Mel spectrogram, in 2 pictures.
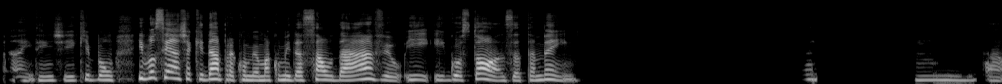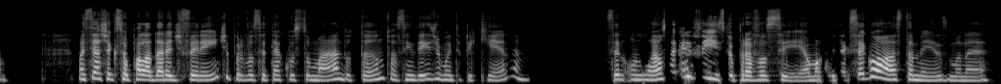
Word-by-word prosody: Ah 185 Hz, -, -12 dB
entendi, 185 Hz, -1 st, -8 dB
que 220 Hz, +5 st, -7 dB
bom. 200 Hz, -1 st, -2 dB, 0.3 s
E 275 Hz, -, +3 dB
você 300 Hz, +3 st, +1 dB
acha 265 Hz, -3 st, +2 dB
que -, -, -6 dB
dá 245 Hz, +2 st, +8 dB
pra 215 Hz, -3 st, -4 dB
comer 200 Hz, -1 st, -2 dB
uma 190 Hz, 0 st, -1 dB
comida 200 Hz, -2 st, -1 dB
saudável 205 Hz, 0 st, +2 dB
e 210 Hz, -2 st, -6 dB
e 200 Hz, -1 st, -7 dB
gostosa 195 Hz, -3 st, +2 dB
também? 205 Hz, +3 st, -4 dB, 2.3 s
Hum. 230 Hz, -, -10 dB, 1.0 s
Hum, 195 Hz, -2 st, -8 dB
tá. 175 Hz, +4 st, -11 dB, 0.8 s
Mas 245 Hz, -, +1 dB
você 275 Hz, -, +4 dB
acha 260 Hz, -2 st, +3 dB
que 220 Hz, -, -6 dB
seu 230 Hz, -4 st, +3 dB
paladar 210 Hz, -3 st, +6 dB
é 210 Hz, -, +6 dB
diferente 210 Hz, -, -1 dB
por 230 Hz, -, -5 dB
você 215 Hz, 0 st, -4 dB
ter 215 Hz, +1 st, -3 dB
acostumado 215 Hz, +2 st, -1 dB
tanto, 215 Hz, +7 st, -4 dB
assim, 220 Hz, 0 st, -3 dB
desde 230 Hz, +5 st, -2 dB
muito 210 Hz, -2 st, -5 dB
pequena? 205 Hz, +4 st, -8 dB, 0.8 s
Você 225 Hz, -, 0 dB
não 220 Hz, -1 st, -3 dB
é 215 Hz, -, +5 dB
um -, -, +2 dB
sacrifício 295 Hz, -, 0 dB
pra 205 Hz, 0 st, +3 dB
você, 195 Hz, -3 st, -2 dB
é 175 Hz, -, -3 dB
uma 195 Hz, +2 st, 0 dB
comida 195 Hz, +1 st, -8 dB
que -, -, -12 dB
você 250 Hz, -, +2 dB
gosta 245 Hz, -9 st, +6 dB
mesmo, 195 Hz, -1 st, -3 dB
né? 180 Hz, +2 st, -6 dB
210 Hz, 160 wpm, -22 LUFS, 195-230 Hz, 2.3 s, dá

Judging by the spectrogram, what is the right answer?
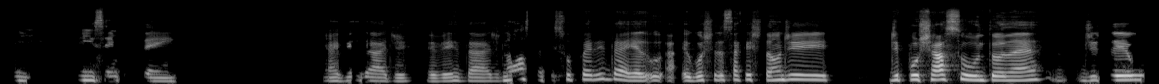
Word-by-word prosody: Sim. 180 Hz, -2 st, -7 dB, 0.5 s
Sim, 195 Hz, -1 st, -1 dB
sempre 190 Hz, 0 st, -9 dB, 0.2 s
tem. 150 Hz, -2 st, -6 dB, 1.5 s
Ai, 160 Hz, 0 st, -5 dB
verdade. 160 Hz, -3 st, -7 dB
É 150 Hz, -1 st, -5 dB
verdade. 160 Hz, 0 st, -5 dB
Nossa, 205 Hz, -1 st, -4 dB
que -, -, -25 dB
super 220 Hz, +2 st, -3 dB
ideia. 210 Hz, -8 st, 0 dB
O 190 Hz, -, 0 dB
a -, -, -10 dB
eu 175 Hz, 0 st, -1 dB
gostei 195 Hz, +4 st, -2 dB
dessa 205 Hz, +1 st, -2 dB
questão 210 Hz, -2 st, -1 dB
de 215 Hz, -2 st, +2 dB, 0.6 s
de 205 Hz, -, +3 dB
puxar 215 Hz, +1 st, +6 dB
assunto, 215 Hz, -4 st, +4 dB
né. 195 Hz, +4 st, +1 dB, 0.3 s
De 180 Hz, +1 st, -6 dB
ter 205 Hz, 0 st, +8 dB
o. 210 Hz, 0 st, +3 dB
195 Hz, 135 wpm, -24 LUFS, 170-215 Hz, 1.5 s, ter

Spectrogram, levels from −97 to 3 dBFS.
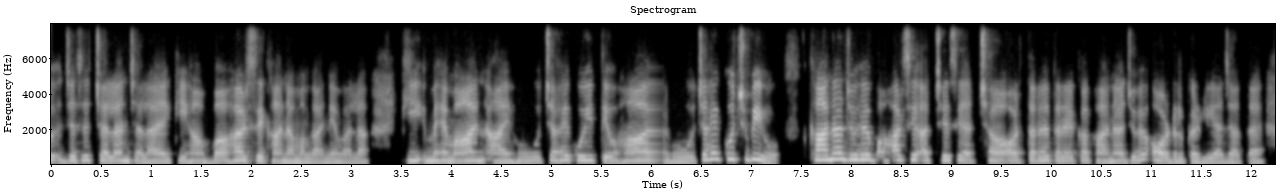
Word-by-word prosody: जैसे 250 Hz, +2 st, -2 dB
चलन 235 Hz, 0 st, +1 dB
चला 220 Hz, -3 st, -3 dB
है 220 Hz, 0 st, 0 dB
कि 235 Hz, -1 st, -3 dB
हाँ, 225 Hz, 0 st, -3 dB
बाहर 235 Hz, +3 st, +2 dB
से 245 Hz, -1 st, +1 dB
खाना 225 Hz, -2 st, -1 dB
मँगाने 210 Hz, 0 st, -4 dB
वाला, 210 Hz, 0 st, -5 dB, 0.4 s
कि 250 Hz, +1 st, -1 dB
मेहमान 240 Hz, +1 st, +2 dB
आए 220 Hz, 0 st, +1 dB
हों, 230 Hz, 0 st, -5 dB
चाहे 260 Hz, +1 st, 0 dB
कोई 260 Hz, 0 st, +3 dB
त्योहार 240 Hz, 0 st, 0 dB
हो, 220 Hz, +1 st, -4 dB
चाहे 330 Hz, +3 st, +2 dB
कुछ 335 Hz, -2 st, +4 dB
भी 325 Hz, 0 st, +6 dB
हो, 205 Hz, -5 st, -4 dB, 0.3 s
खाना 295 Hz, +4 st, +8 dB
जो 295 Hz, -, +5 dB
है, 305 Hz, -, +5 dB
बाहर 275 Hz, +3 st, +1 dB
से 295 Hz, -, +1 dB
अच्छे 255 Hz, -1 st, -1 dB
से 255 Hz, 0 st, -4 dB
अच्छा 235 Hz, +1 st, -2 dB
और 235 Hz, -, 0 dB
तरह-तरह 240 Hz, -1 st, -1 dB
का 240 Hz, -, -2 dB
खाना 225 Hz, 0 st, 0 dB
जो 235 Hz, +2 st, -5 dB
है, 310 Hz, -, 0 dB, 0.2 s
ऑर्डर 230 Hz, -1 st, 0 dB
कर 215 Hz, -1 st, -1 dB
लिया 205 Hz, +1 st, -4 dB
जाता 205 Hz, +1 st, -6 dB
है। 215 Hz, -, -5 dB
235 Hz, 205 wpm, -21 LUFS, 220-250 Hz, 0.4 s, खाना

